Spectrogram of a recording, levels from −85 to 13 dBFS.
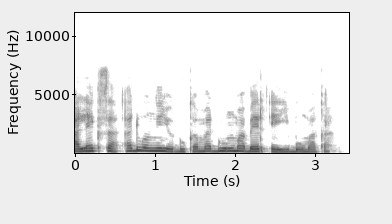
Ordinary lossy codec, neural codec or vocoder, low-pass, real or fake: none; codec, 16 kHz, 8 kbps, FreqCodec, larger model; 7.2 kHz; fake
